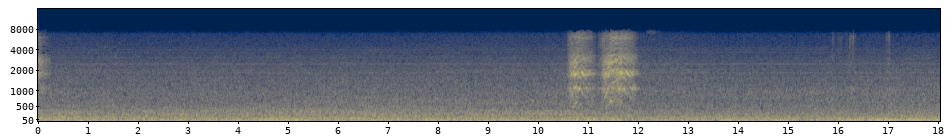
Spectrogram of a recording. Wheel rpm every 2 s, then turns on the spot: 30, 0, 0, 0, 0, 40, 10, 0, 0.
none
